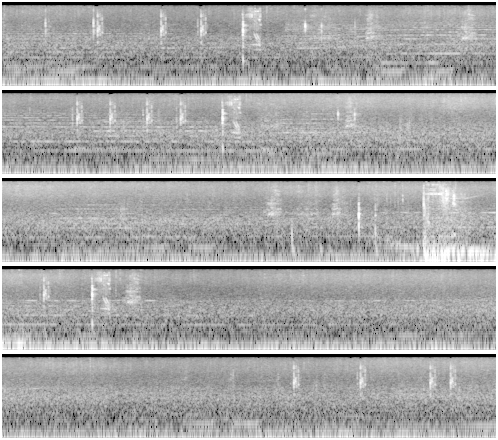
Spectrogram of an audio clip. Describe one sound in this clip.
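Soft game clicks and chimes sound as pieces are selected and moved.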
